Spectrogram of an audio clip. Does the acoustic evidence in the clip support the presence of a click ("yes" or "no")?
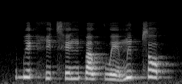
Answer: no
